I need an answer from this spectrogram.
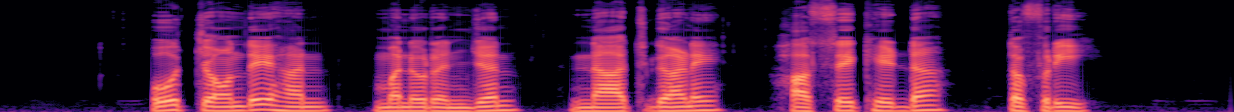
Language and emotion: Punjabi, neutral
